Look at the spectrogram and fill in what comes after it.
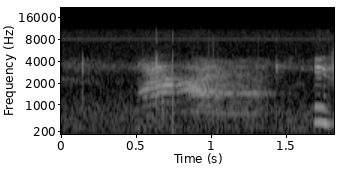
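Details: Black domestic cat, a male that lived to 17 years, giving a drawn-out wavering meow indoors, followed by a short second call, with a person talking softly to him nearby.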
